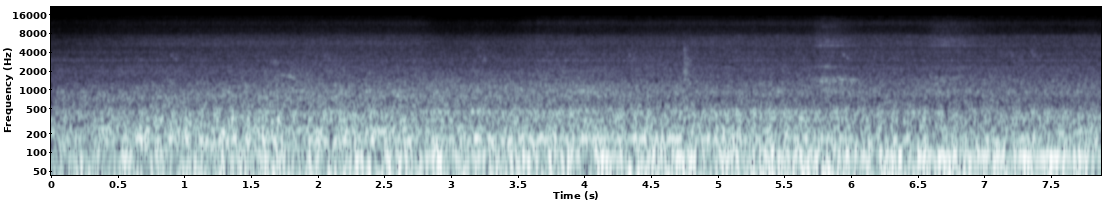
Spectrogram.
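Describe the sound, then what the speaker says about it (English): A downtown Little Rock streetcar passes as a steady, loud rumble with wind noise, continuous and broad, with no distinct clacks or horn. "There goes that streetcar again."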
